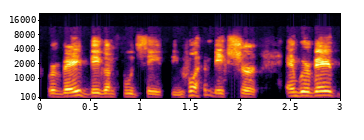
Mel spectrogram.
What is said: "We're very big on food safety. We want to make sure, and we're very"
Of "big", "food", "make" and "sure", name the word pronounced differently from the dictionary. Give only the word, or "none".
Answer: none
